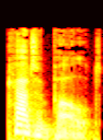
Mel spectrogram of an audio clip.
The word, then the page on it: catapult: anglais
